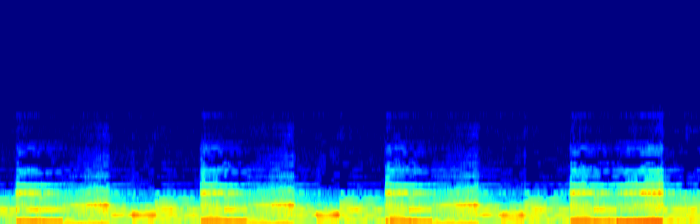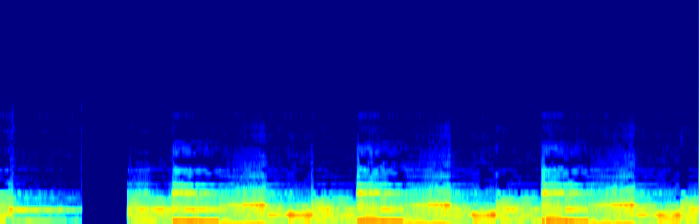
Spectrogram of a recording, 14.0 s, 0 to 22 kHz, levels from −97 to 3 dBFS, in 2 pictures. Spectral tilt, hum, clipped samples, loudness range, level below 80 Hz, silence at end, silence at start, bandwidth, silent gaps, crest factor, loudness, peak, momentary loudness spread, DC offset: -4 dB/octave; none; under 0.1%; 3 LU; -80 dBFS; 0 s; 0 s; 5.8 kHz; 7.86-8.27 s; 16 dB; -27 LUFS; -12 dBFS; 8 LU; under 0.1%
